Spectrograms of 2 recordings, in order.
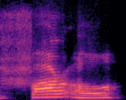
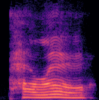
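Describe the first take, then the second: First: The word begins with an F sound. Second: The word begins with a P sound. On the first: "now we're calling him Pharaoh because it's coming after the preposition le" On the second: "his name is Paro"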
